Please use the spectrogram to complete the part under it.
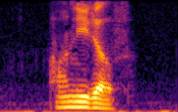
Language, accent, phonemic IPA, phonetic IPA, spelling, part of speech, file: Armenian, Eastern Armenian, /ɑniˈɾɑv/, [ɑniɾɑ́v], անիրավ, adjective / adverb, Hy-անիրավ.ogg
- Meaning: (adjective) 1. unjust, unfair 2. evil, ruthless, cruel; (adverb) 1. unjustly, unfairly 2. evilly, ruthlessly, cruelly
